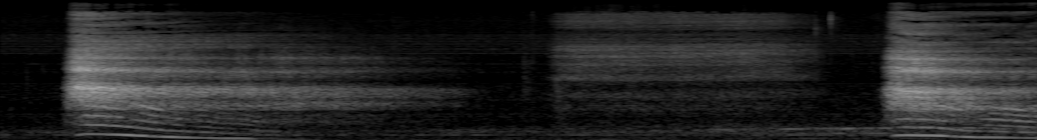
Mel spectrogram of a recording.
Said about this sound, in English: Just taking some nice deep cleansing breaths.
